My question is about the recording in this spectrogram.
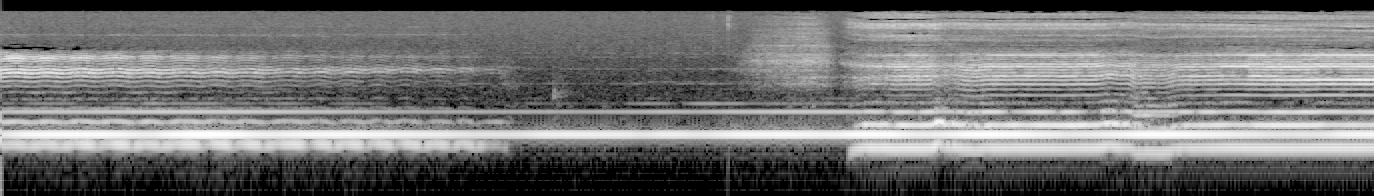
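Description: Heart-chakra crystal singing bowl kept ringing by a mallet rubbed around its rim, a steady unbroken tone. A woman hums long held notes over it, stopping about three seconds in, taking a breath, and coming back in about two seconds later.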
